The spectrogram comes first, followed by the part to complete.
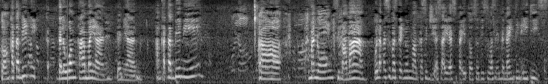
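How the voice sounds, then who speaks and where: A woman's voice: a little high, moderate pace, a bit bright, poor audio. A middle-aged woman with a Filipino accent, telling family stories in a conversational way, switching between Tagalog and English and laughing often. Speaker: speaker recounting family stories. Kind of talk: conversational storytelling.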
